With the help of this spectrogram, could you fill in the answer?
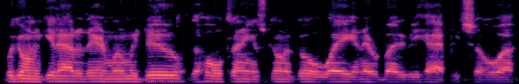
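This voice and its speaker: A man's voice: sits low, monotone, quick pace. A man chatting casually as a CB radio operator, relaying calls in folksy radio lingo. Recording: tinny phone-like sound, clear background noise.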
